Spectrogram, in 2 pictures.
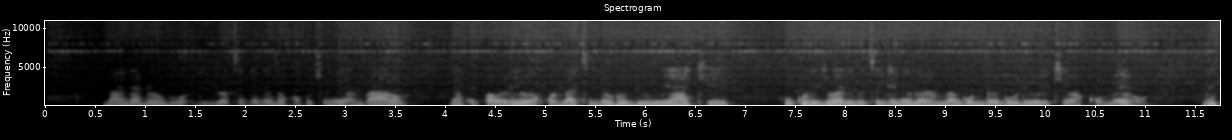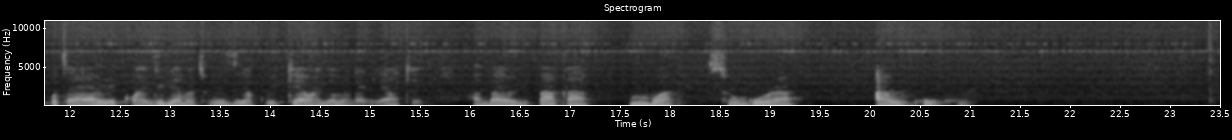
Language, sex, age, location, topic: Swahili, female, 25-35, Dar es Salaam, agriculture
